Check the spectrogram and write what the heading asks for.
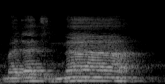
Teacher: لاحظ والنسوة مددنا، لاحظ هنا كذلك فتحنا الدالين، دالين لم ندغم الدالين · Term: الفك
